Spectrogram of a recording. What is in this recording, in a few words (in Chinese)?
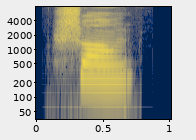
"双", Chinese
